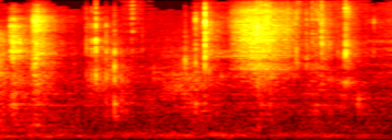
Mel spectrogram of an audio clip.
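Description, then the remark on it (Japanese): Crunchy organic flavored nuts, made without white sugar or salt and bought from a newly opened nut shop, being chewed: a run of crisp, irregular crackling bites with bright, noisy bursts repeating for a couple of seconds, fairly quiet and with no talking over it. “そう、これは、疲労に新しくできたナッツ屋さんで、あの、完全にオーガニックで、白い砂糖とかそういうの、白い、あの、お塩も使わないし、でフレーバーナッツですっごい美味しいのこれは”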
